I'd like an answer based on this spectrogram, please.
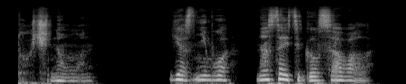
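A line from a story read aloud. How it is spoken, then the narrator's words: Whispering student. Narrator (Russian): прошептала студентка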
